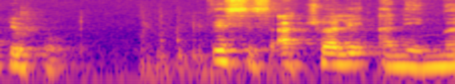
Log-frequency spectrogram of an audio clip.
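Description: An elderly man speaks gravely.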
